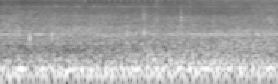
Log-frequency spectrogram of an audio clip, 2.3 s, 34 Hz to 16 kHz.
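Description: A 1993 Chevrolet Silverado 1500 pickup's engine idling, a steady low hum.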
